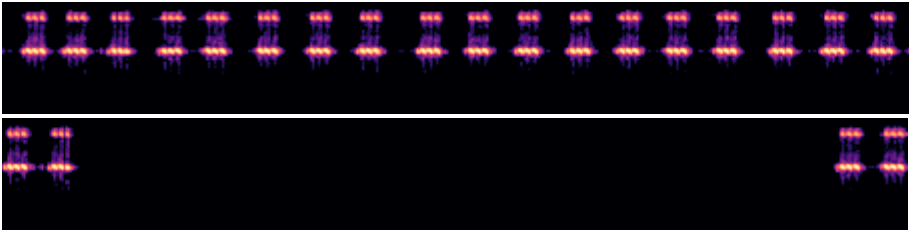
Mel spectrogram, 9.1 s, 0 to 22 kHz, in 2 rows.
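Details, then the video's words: Cricket gives a quick, even series of shrill chirps for about five seconds, falls silent for nearly four seconds, then resumes with a few more high pulses. "29 Menit Suara Jangkrik - 29 Minutes Cricket Sound Effect"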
